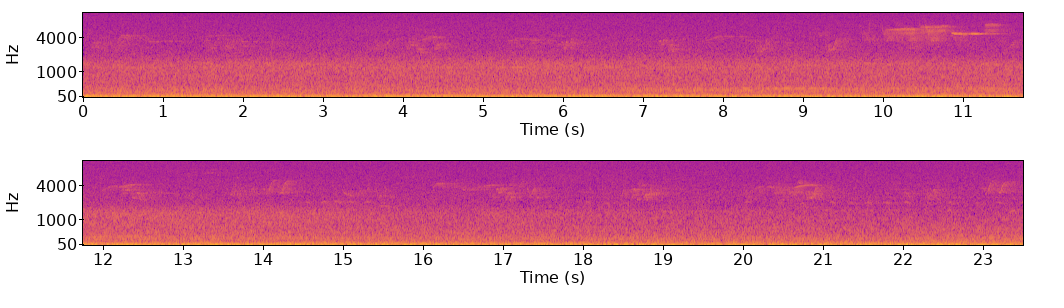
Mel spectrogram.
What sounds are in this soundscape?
Red-eyed Vireo, Eastern Wood-Pewee, Ovenbird, Black-throated Green Warbler, White-breasted Nuthatch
